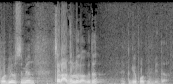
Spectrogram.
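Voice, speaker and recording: An animated man's voice with a slight Gangwon accent, audible room echo and noticeable background noise. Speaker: hanja teacher. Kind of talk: lecture. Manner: animated, asks students questions.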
